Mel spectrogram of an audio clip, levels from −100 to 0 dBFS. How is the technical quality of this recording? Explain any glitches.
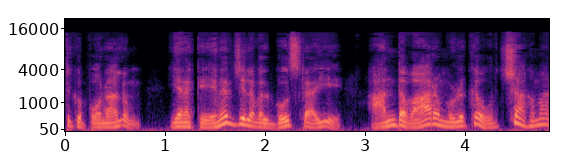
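The recording has one fault that runs the whole length of the speech. Transcoding between lossy codecs is present throughout: nothing is left above 14.2 kHz, and two sets of coding artefacts sit on top of each other. This likely comes from a low-rate Opus encode, around 16 kbit/s, that was then re-encoded with Vorbis at a higher rate, around 34 kbit/s, with the second codec spending bits on the first one's damage.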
